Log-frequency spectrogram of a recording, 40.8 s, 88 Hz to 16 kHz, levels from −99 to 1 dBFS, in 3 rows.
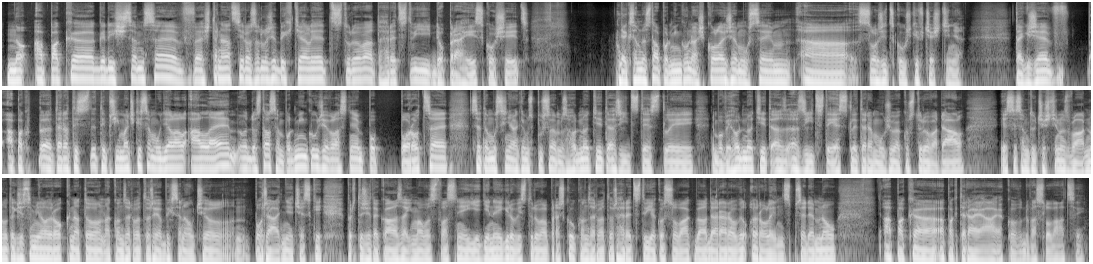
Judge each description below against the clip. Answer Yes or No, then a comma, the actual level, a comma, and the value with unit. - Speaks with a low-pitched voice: Yes, low, 100 Hz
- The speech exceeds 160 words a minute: Yes, fast, 170 wpm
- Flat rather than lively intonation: No, average, 4.2 semitones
